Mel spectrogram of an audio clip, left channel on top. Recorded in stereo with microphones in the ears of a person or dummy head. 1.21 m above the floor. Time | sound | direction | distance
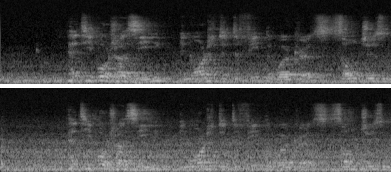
0.6 | a man speaking | 75° right (ahead or behind) | 3.5 m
